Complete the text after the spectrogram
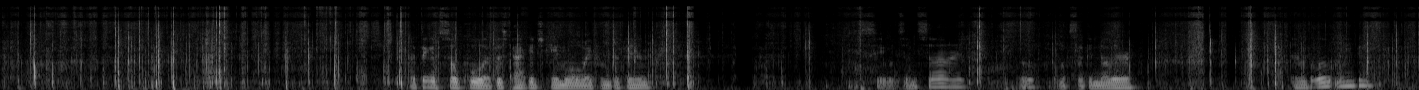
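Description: A paper envelope crinkles and rustles up close.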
